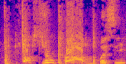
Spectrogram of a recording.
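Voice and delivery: high, hammed-up tough-guy snarl; mock picking a fight; aggressive taunt. Retold shoving a teacher.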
